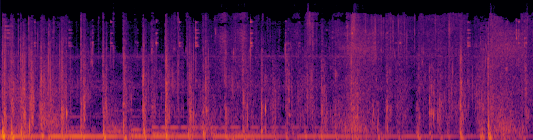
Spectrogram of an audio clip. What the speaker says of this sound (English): What a horse you are.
